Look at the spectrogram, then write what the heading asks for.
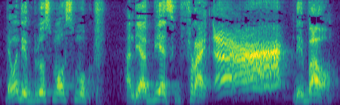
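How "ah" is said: mock pained yell. Men in fire, beards frying.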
